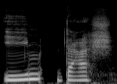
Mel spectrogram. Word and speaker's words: Eyam: i am by the way even though it's pronounced e so check that out and you'll find out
